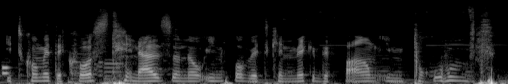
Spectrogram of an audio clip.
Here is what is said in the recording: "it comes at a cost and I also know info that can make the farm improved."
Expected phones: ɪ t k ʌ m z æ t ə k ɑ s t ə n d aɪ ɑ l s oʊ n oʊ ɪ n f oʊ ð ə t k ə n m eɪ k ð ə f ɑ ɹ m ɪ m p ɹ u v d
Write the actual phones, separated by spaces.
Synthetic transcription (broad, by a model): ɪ t k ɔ m i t ə k ɑ s t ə n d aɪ ɑ l s oʊ n oʊ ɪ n f oʊ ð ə t k ə n m eɪ k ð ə f ɑ ɹ m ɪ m p ɹ u v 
